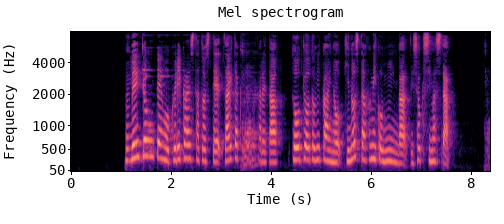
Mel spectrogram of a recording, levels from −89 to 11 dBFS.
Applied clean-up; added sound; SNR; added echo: neural mask model DeepFilterNet 3.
